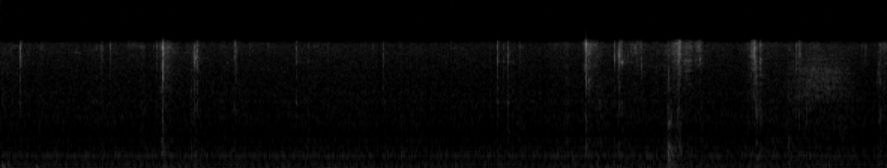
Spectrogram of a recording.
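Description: Scissors or a hobby blade cut out the side parts of a MicronWings Mini Delta model aircraft, giving quiet scattered clicks and snips over a low steady background hum.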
